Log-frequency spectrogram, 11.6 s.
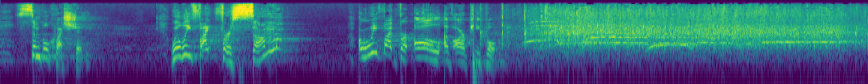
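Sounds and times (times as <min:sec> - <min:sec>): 
speech: 0:00.4 - 0:01.3, 0:02.3 - 0:03.9, 0:04.8 - 0:06.8
large crowd applause after a speech: 0:06.8 - 0:11.5
whistles and cheers: 0:07.0 - 0:11.5.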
